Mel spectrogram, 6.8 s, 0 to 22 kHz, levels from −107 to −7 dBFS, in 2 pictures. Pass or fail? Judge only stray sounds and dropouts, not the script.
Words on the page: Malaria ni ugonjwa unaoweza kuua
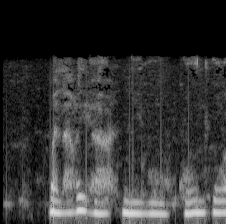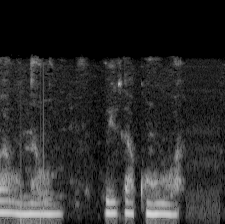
pass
